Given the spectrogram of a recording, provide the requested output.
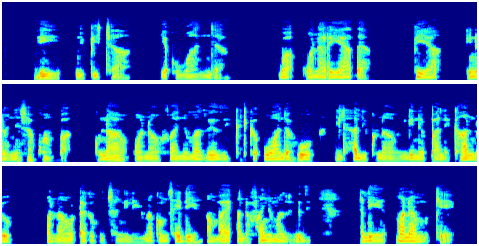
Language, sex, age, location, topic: Swahili, male, 25-35, Nakuru, education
